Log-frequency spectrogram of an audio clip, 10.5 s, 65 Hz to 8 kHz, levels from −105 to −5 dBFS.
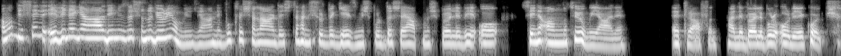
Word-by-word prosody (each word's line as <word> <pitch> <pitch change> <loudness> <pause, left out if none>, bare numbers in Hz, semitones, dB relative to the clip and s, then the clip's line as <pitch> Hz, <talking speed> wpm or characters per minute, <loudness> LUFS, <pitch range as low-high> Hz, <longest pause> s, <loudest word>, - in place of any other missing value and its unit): Ama 335 +9 0
biz 310 -2 +1
senin 385 -3 -3
evine 270 +7 +3
geldiğimizde 305 -1 +4
şunu 285 -1 +2
görüyor 300 +1 +3
muyuz? 185 -4 -4
Yani 190 +2 -4
bu 235 - -1
köşelerde 220 -5 -1
işte 205 +3 -6
hani 225 -3 0
şurada 210 -5 -4
gezmiş, 185 -1 -3
burada 190 +2 -4
şey 195 -1 -2
yapmış 190 0 -5
böyle 185 -1 -1
bir 195 0 -1
o 195 -1 0 0.3
seni 230 +1 +2
anlatıyor 210 +5 +2
mu 165 - -6
yani, 150 -1 -4 0.6
etrafın? 180 -3 -4
Hani 170 -3 -2
böyle 180 -1 +5
bu - - +2
oraya 175 -3 +1
koymuş. 170 - -2
200 Hz, 175 wpm, -15 LUFS, 185-260 Hz, 0.6 s, böyle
